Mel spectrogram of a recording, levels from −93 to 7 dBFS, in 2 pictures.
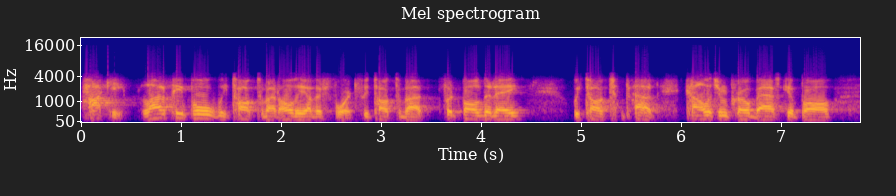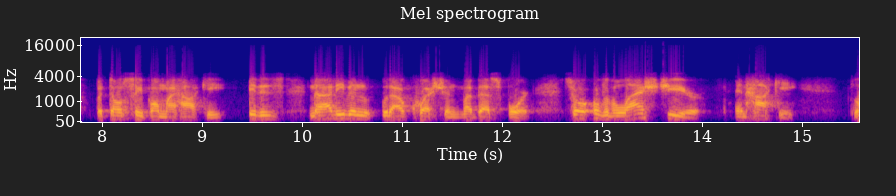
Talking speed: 180 wpm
